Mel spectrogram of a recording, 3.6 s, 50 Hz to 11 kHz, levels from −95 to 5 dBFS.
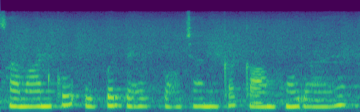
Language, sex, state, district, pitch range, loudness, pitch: Hindi, female, Mizoram, Aizawl, 220-245 Hz, -15 LUFS, 225 Hz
